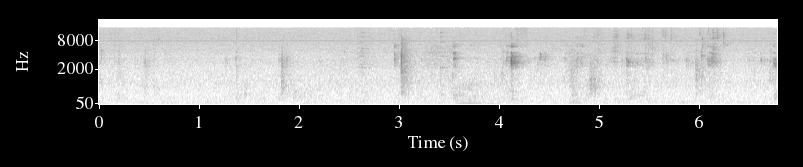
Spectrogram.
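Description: Close-miked chewing of a breadstick: faint, scattered wet mouth clicks and smacks, roughly one a second.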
